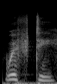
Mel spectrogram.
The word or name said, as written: wifty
